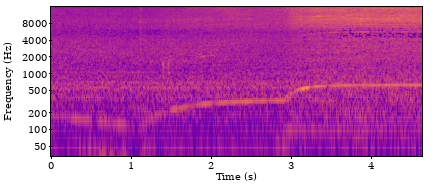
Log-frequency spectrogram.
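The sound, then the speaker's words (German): A Dirt Devil vacuum cleaner is switched on at full power. Its motor whine climbs steadily in pitch over a few seconds, then holds at a high, steady tone over the constant roar of a Miele vacuum already running. “Und weil es so schön ist, mache ich den Dirt Devil jetzt auch nochmal an, auf voller Leistung.”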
